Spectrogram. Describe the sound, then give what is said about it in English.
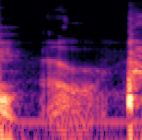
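A short, throaty cough from a sick person bursts out near the end, fairly loud, after a quieter rough throat sound at the start and a stretch of low murmuring in between. “I'm sick, y'all, so you might hear me coughing.”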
